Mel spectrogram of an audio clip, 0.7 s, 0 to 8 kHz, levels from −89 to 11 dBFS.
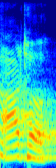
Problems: continuous background conversations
